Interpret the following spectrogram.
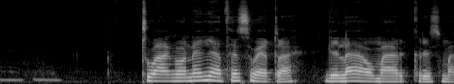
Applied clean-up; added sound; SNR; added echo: none; none; none; none.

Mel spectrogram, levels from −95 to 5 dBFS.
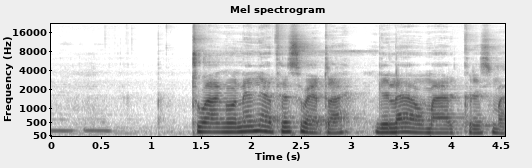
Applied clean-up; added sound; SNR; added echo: none; none; none; reverberation time 0.5 s.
